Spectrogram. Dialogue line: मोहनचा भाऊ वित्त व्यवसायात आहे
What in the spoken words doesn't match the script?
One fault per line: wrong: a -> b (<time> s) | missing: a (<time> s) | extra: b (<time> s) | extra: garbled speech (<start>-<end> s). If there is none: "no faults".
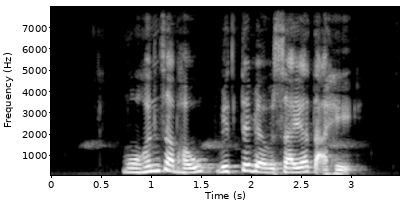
no faults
